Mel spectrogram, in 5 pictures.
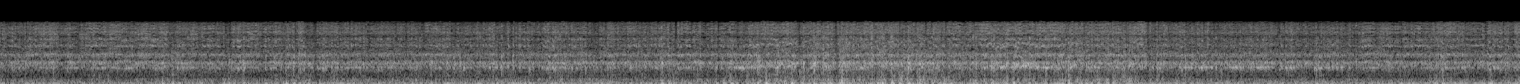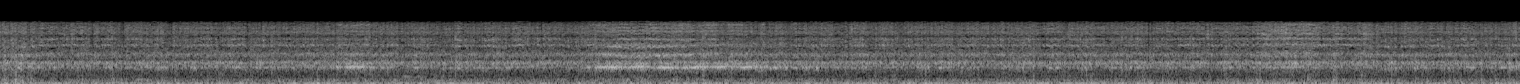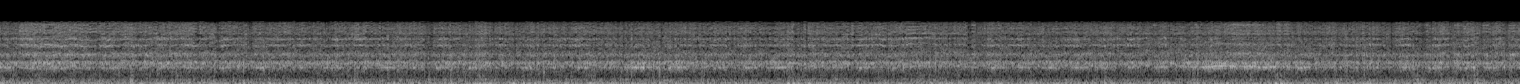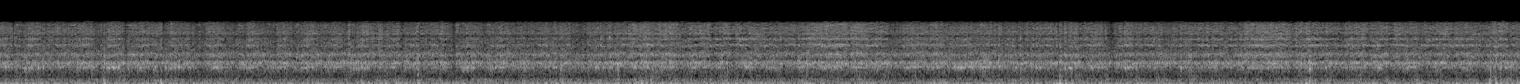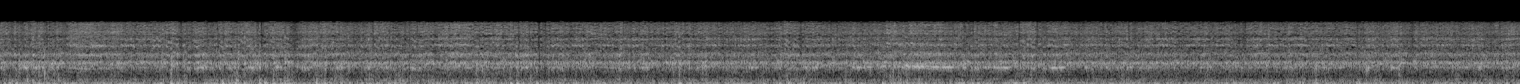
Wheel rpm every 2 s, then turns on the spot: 210, 200, 210, 200, 210, 200, 210, 210, 210, 210, 210, 210, 210, 210, 210, 210, 210, 210, 210, 210, 210, 220, 210, 220, 210, 210, 210, 210, 210, 210, 210, 210, 210, 210, 210, 210, 210, 210.
none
